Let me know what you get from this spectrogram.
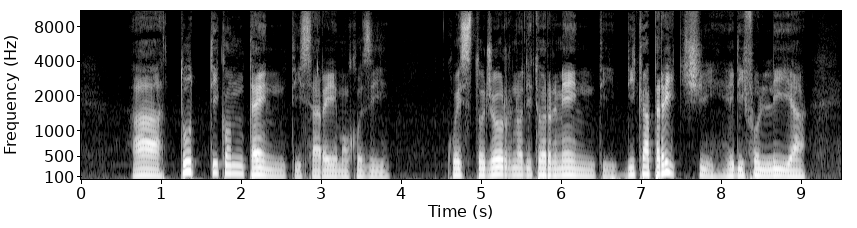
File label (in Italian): Tutti contenti espressivo; Le nozze di Figaro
